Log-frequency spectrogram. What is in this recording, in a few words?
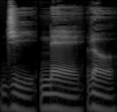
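"jinero", concatenated syllables; Affixing experiment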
